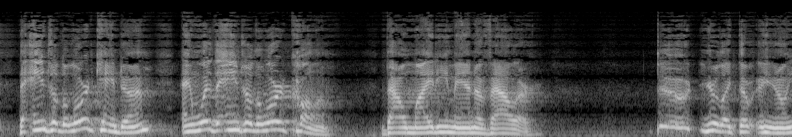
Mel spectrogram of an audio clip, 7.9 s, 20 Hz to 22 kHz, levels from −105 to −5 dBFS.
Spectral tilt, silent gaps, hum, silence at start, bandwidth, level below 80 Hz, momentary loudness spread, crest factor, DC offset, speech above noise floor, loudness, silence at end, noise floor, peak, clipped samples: -6.5 dB/octave; none; none; 0.2 s; 14 kHz; -56 dBFS; 8 LU; 14 dB; under 0.1%; 36 dB; -27 LUFS; 0 s; -62 dBFS; -12 dBFS; under 0.1%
